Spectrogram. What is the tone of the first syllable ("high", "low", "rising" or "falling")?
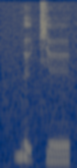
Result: falling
